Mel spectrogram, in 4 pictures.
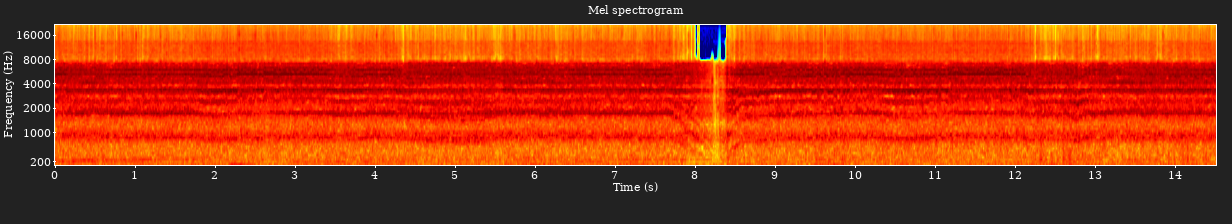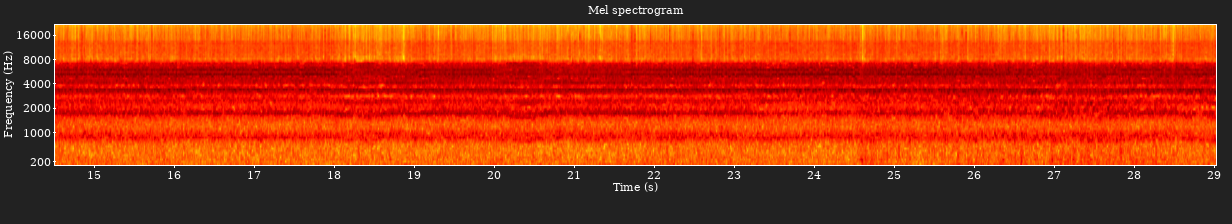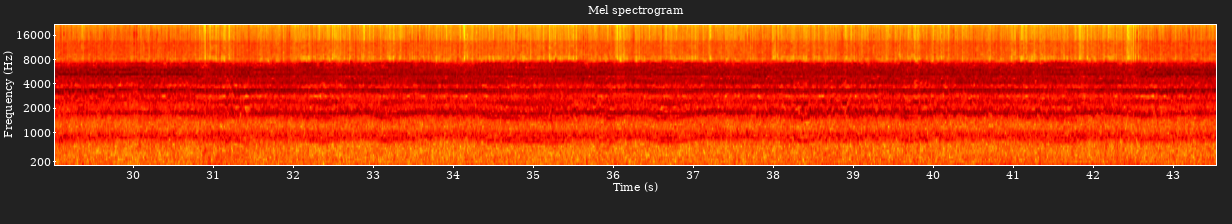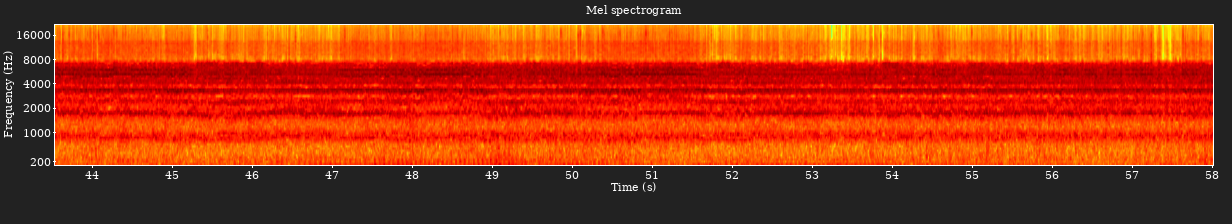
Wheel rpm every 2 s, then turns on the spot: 230, 230, 220, 220, 160, 230, 220, 230, 230, 230, 230, 230, 230, 230, 230, 230, 220, 220, 230, 220, 220, 220, 230, 230, 220, 220, 230, 230, 230.
none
